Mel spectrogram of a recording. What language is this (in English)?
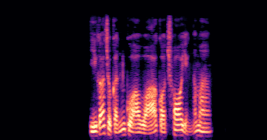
Cantonese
